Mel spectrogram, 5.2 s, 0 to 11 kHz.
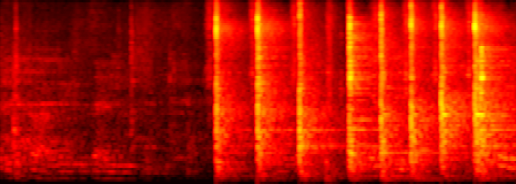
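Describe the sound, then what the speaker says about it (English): Quiet background noise, then a dead blow hammer strikes about eight times in a steady rhythm, each a loud, dull thud close by, during front brake maintenance on a 2015–2022 Ford Edge. "Nice dead blow hammer will get you everywhere."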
